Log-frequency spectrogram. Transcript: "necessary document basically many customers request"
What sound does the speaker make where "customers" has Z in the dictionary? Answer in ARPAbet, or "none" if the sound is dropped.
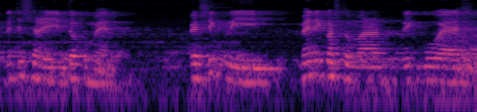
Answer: none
